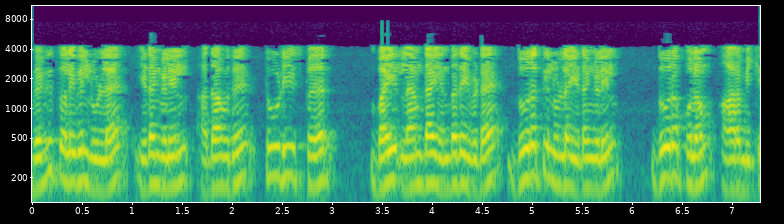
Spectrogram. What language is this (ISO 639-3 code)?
tam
